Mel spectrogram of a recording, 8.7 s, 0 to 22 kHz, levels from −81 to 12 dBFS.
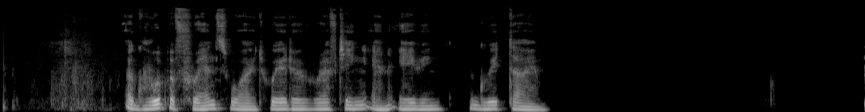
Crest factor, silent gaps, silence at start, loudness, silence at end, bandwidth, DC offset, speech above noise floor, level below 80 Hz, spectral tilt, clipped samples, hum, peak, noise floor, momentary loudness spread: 20 dB; none; 0.6 s; -25 LUFS; 3.2 s; 16 kHz; under 0.1%; over 67 dB; -62 dBFS; -7 dB/octave; under 0.1%; none; -6 dBFS; under -90 dBFS; 11 LU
